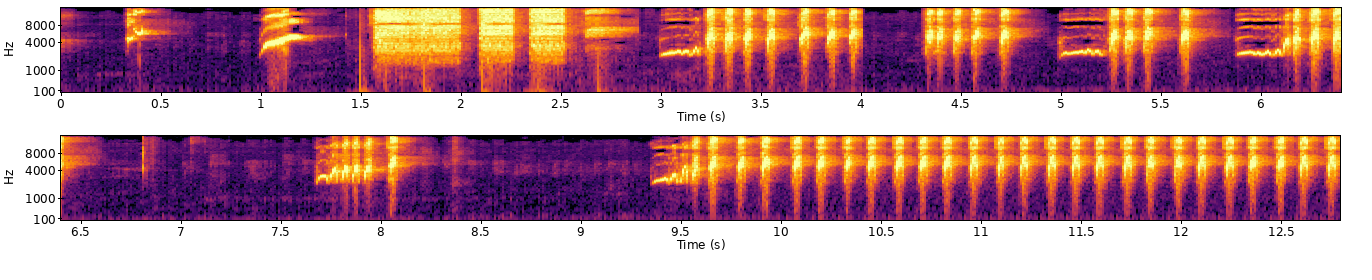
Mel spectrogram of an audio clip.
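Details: Cucak cungkok in full voice with many varied 'tembakan' shot phrases, used for tutoring songbirds: short rising whistles, harsh bursts and rattles separated by pauses, ending in a long rapid high-pitched trill.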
